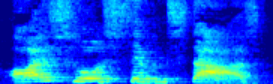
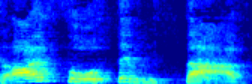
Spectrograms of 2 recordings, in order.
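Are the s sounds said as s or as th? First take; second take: s; th. First: The s sounds are said as clear s. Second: The s sounds are said as th.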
